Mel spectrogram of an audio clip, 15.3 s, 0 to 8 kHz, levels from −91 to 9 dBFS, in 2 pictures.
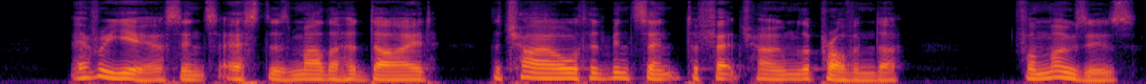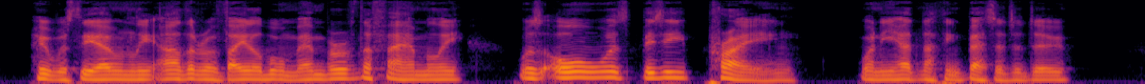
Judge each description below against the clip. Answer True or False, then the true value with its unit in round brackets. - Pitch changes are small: False (4.6 semitones)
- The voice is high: False (120 Hz)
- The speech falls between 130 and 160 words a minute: True (155 wpm)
